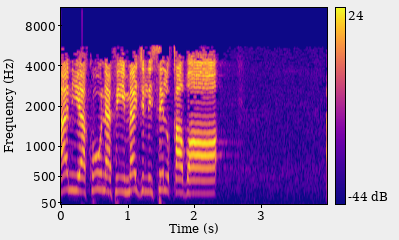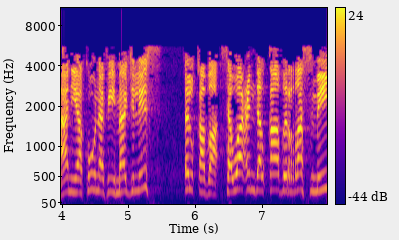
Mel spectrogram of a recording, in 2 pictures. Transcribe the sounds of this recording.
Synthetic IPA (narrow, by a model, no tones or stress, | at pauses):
ʔanjakuːnafiːmad͡ʒlɪsɪlqɑðˤɑː | ʔanjakuːnafiːmad͡ʒlɪs | ʔɪlqɑðˤɑːʔsawaːʔʕɪnd̪alqɑːðˤirˤːɑsmi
